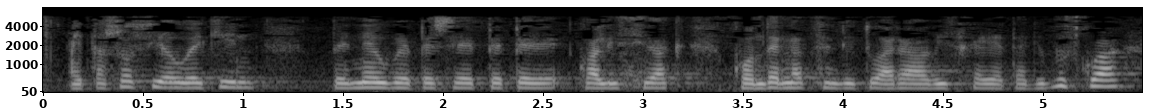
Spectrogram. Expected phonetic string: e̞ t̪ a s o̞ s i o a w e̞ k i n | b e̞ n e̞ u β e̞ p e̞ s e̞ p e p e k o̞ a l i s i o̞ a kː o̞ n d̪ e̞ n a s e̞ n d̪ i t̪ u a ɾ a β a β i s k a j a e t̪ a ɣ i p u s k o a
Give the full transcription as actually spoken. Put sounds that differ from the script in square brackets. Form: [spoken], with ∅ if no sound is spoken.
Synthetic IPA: e̞ t̪ a s o̞ s i o a w e̞ k i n | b e̞ n e̞ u β e̞ p e̞ s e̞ p e p e k o̞ a l i s i o̞ a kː o̞ n d̪ e̞ n a [t͡s] e̞ n d̪ i t̪ u a ɾ a β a β i s k a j a e t̪ a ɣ i p u s k o a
